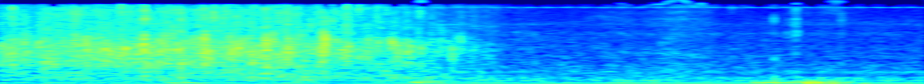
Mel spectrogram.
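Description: At the Nasdem party congress, an indoor crowd claps in a dense burst of applause that is loud at first, then thins and fades to scattered claps, with a faint murmur underneath.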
